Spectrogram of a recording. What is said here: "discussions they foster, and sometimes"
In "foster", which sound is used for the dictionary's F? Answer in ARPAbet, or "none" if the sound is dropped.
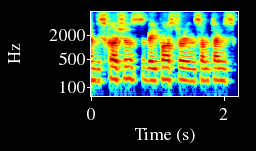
P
